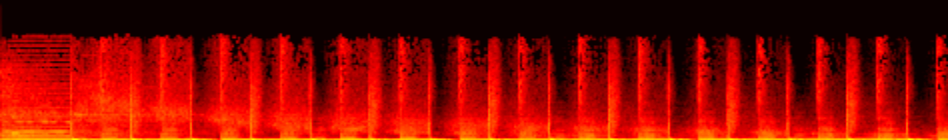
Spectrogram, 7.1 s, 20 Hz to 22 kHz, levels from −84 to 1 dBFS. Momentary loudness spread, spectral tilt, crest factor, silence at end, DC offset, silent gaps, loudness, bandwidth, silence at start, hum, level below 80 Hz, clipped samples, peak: 1 LU; -5 dB/octave; 12 dB; 0 s; under 0.1%; none; -29 LUFS; 17 kHz; 0 s; none; -32 dBFS; under 0.1%; -16 dBFS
